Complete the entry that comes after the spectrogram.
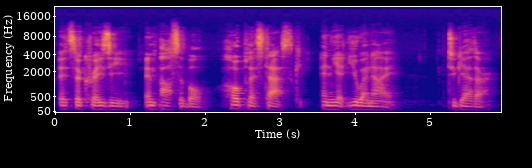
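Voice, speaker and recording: A man playing an earnest, romantic, melancholy French film director in an audio drama, speaking reverently and poetically in measured phrases. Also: deep voice, fairly even intonation, mellow. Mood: reverent, wistful.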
